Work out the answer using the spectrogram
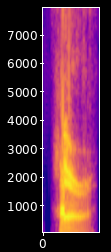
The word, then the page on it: Herr: American English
